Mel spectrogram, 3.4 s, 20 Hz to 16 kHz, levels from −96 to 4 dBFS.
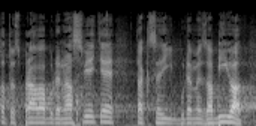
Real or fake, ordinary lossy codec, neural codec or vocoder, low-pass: real; MP3, 48 kbps; none; 14.4 kHz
